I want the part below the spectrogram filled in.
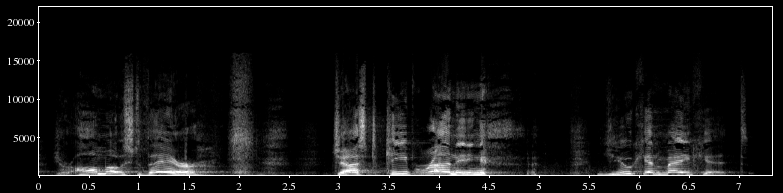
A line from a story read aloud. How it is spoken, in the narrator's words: you have to yell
